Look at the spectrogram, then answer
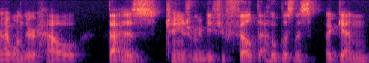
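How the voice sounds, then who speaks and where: In a French accent, a man speaks at a fairly slow pace and a medium pitch. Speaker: podcast host. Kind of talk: casual interview chat. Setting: video call.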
